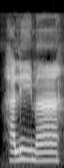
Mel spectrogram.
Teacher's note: লম্বা হা উচ্চারণে গলায় শোষ শব্দ হবে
